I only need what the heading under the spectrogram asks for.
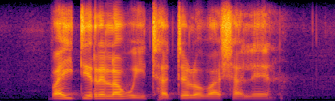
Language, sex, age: Northern Sotho, male, 21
